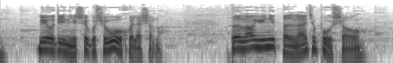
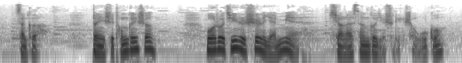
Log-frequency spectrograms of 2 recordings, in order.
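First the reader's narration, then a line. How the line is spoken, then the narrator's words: Low voice. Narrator (Chinese): 低声说道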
